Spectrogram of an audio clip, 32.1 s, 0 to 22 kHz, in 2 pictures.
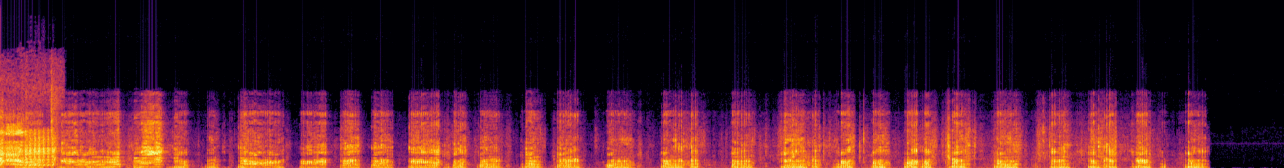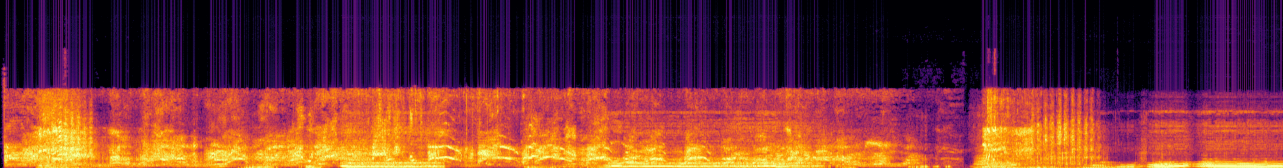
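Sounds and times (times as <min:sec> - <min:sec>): monster roars: 0:18.7 - 0:21.7, 0:22.6 - 0:26.5.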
